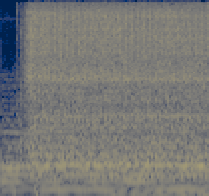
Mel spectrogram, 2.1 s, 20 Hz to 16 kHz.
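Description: Scheppach BTS900 belt and disc sander's 370 W motor running with no workpiece on the belt: a steady hum with an even whir of the sanding belt, setting in suddenly about a quarter of a second in.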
